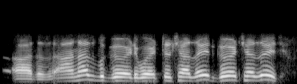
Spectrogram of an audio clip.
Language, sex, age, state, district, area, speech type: Kashmiri, male, 18-30, Jammu and Kashmir, Budgam, rural, conversation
